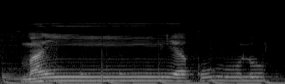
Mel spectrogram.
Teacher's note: Ketika nun mati bertemu ya, maka suara nun mati ini dihilangkan dan diganti seperti huruf ya bunyinya, sehingga ya di sini tampak seperti bertasydid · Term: idgham bi gunnah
